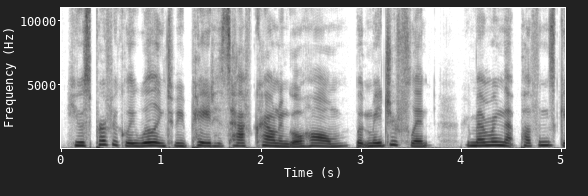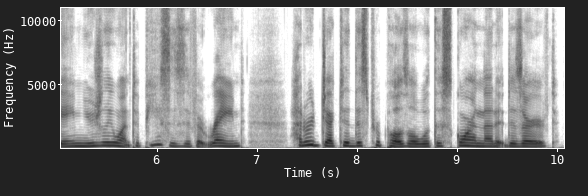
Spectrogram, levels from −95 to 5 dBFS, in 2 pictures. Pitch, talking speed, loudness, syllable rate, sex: 225 Hz, 220 wpm, -18 LUFS, 6.1 syllables/s, female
